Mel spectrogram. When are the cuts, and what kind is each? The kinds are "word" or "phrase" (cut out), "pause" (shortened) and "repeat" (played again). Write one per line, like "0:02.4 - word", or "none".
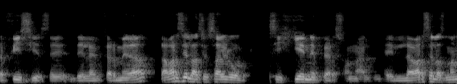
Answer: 0:01.5 - pause
0:02.0 - word
0:02.7 - word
